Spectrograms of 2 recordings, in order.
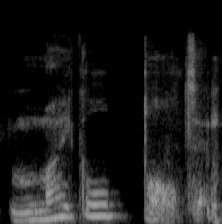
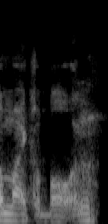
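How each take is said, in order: First: Slow, softer, higher-pitched questioning of the name; film-line impression. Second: Said in the usual way. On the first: Quoting Office Space to fellow fans, slow mock puzzlement. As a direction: draw out each name, quietly incredulous.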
